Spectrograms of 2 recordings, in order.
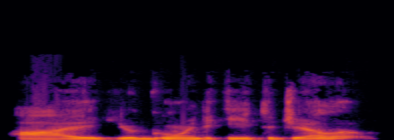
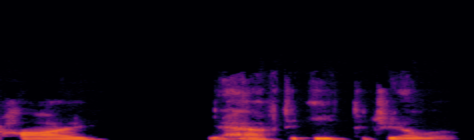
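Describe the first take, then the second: First: It is said in a stronger, firmer voice. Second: It is said in a kind, soft voice.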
